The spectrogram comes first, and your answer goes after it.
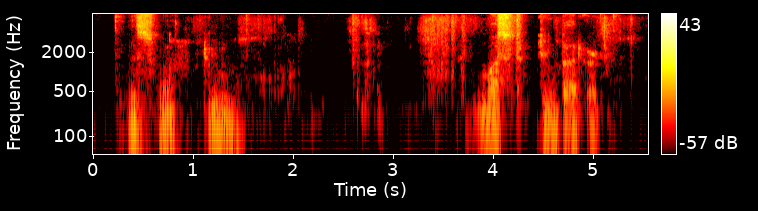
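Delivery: slow, whispered mutter under the breath. Voicing Dervik reacting to news of the trade sanctions: whispering under his breath. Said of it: "Dervik whispers under his breath to himself".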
